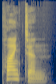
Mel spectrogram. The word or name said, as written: plankton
